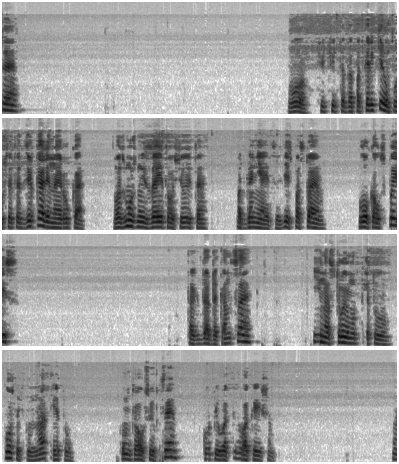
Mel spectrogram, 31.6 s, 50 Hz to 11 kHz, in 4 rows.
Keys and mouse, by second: 0.9-2.0 middle drag, 4.4-6.7 drag, 7.2 middle click, 10.8-12.0 drag, 13.2-15.5 drag, 17.0-19.0 drag, 20.3 shift+middle click, 21.4 shift+middle click, 22.9 click, 24.2 shift+click, 29.0 ctrl+shift+click, 30.5-31.6 drag.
